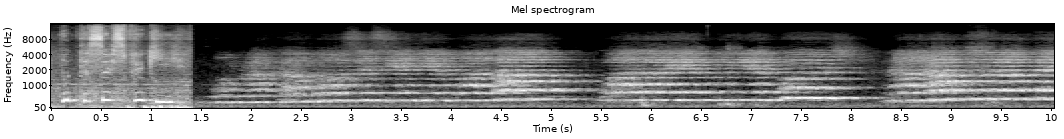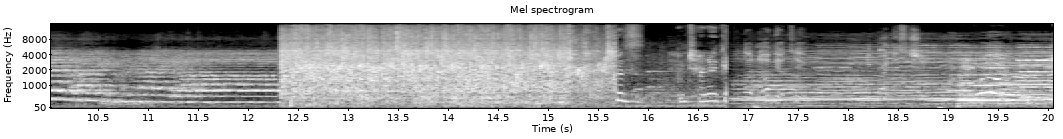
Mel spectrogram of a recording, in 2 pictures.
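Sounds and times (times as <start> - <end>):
wordless choir voices: 1.6 - 12.3.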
